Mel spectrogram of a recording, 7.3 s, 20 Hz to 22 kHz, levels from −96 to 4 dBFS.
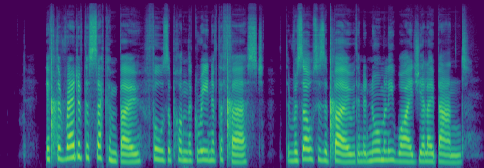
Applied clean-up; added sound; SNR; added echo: neural mask model RNNoise.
